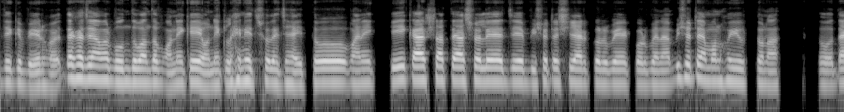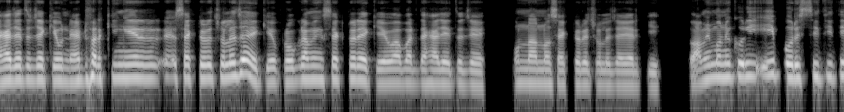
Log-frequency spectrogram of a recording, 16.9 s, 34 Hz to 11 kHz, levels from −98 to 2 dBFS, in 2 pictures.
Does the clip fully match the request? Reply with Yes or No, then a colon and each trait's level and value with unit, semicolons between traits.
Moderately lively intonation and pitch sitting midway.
Yes: average, 3.5 semitones; medium, 165 Hz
